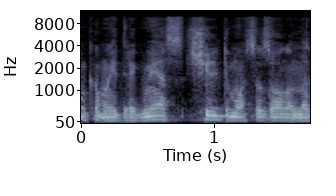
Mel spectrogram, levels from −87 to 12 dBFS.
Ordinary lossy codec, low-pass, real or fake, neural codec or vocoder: AAC, 48 kbps; 9.9 kHz; fake; vocoder, 22.05 kHz, 80 mel bands, WaveNeXt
